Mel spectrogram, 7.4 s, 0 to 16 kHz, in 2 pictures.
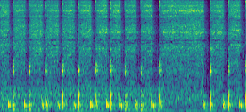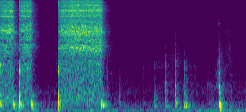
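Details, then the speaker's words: Philips GC9622 steam iron after solenoid water valve repair and reassembly, water supply button pressed: rapid pump ticks about three a second, then strong even hissing steam bursts; normal steam output. "When the machine is ready to use, press the water supply button. Steam comes out normally."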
